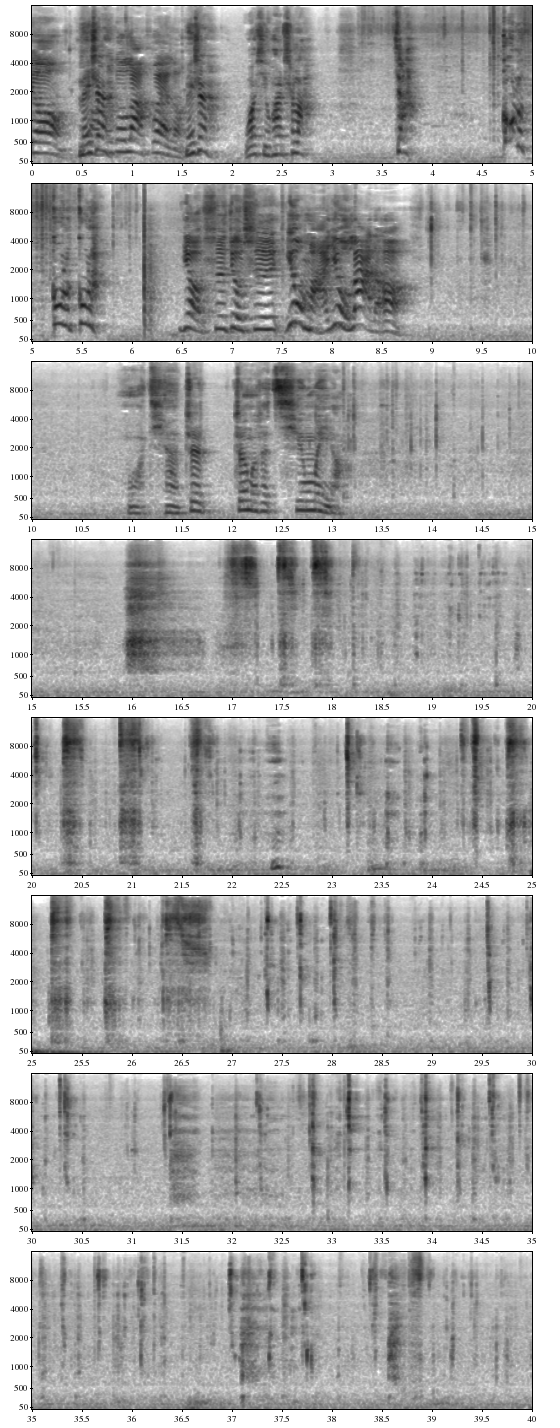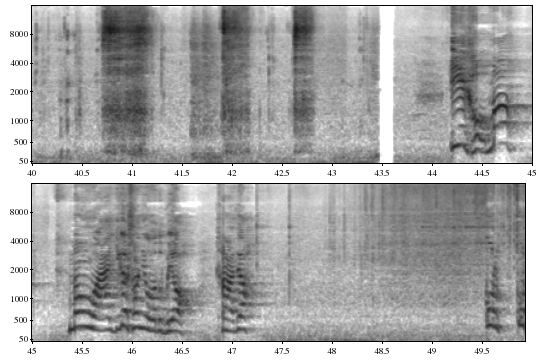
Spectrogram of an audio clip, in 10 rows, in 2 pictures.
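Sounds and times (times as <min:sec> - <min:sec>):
wet chewing clicks and smacks: 0:21.1 - 0:41.4
person slurping: 0:40.6 - 0:41.3, 0:41.9 - 0:43.5.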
